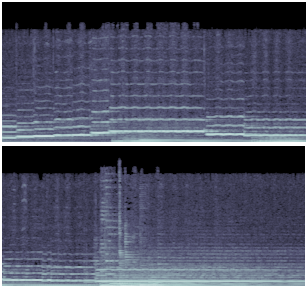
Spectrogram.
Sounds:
music
flute

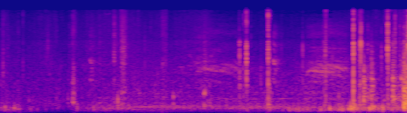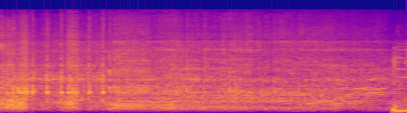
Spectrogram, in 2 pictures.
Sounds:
vehicle
music
outside, rural or natural
motorcycle

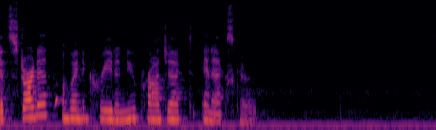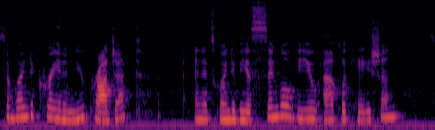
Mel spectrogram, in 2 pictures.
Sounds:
speech

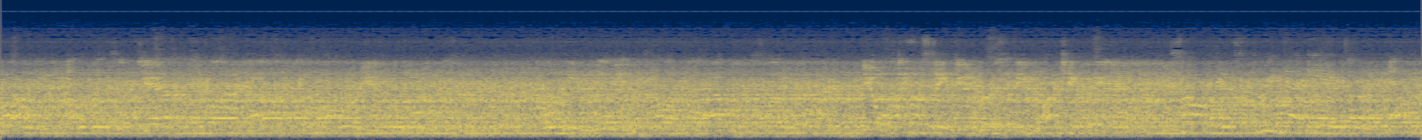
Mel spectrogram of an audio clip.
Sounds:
speech

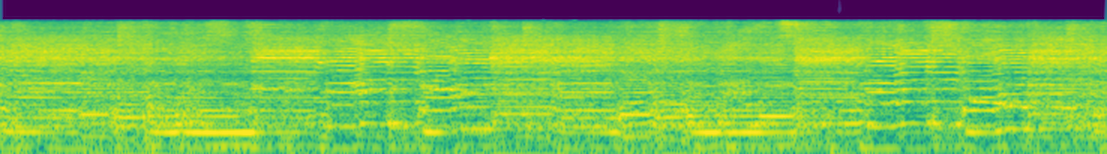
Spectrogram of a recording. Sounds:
strum
musical instrument
electric guitar
music
plucked string instrument
guitar

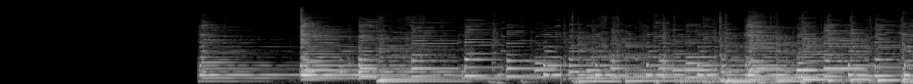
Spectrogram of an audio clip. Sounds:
musical instrument
bluegrass
bowed string instrument
plucked string instrument
banjo
guitar
country
music

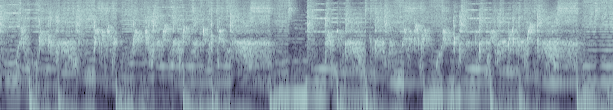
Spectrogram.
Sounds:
scratching (performance technique)
music

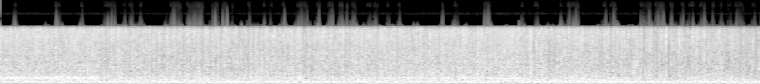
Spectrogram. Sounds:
engine
idling
vehicle

